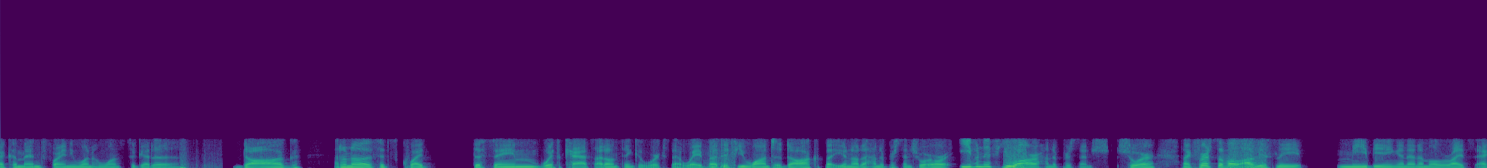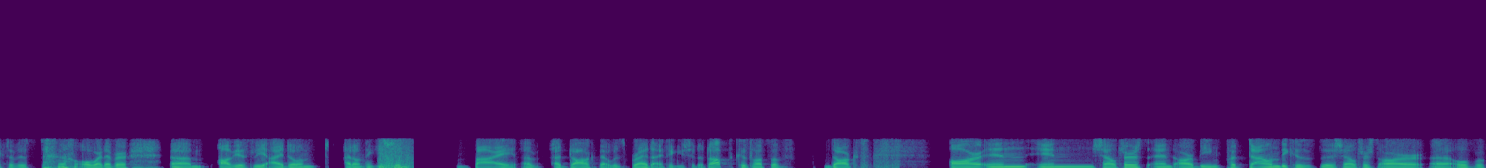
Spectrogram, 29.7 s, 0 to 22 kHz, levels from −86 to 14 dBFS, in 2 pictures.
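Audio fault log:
throughout, Bluetooth CVSD headset codec: a one-bit, 64 kbps-style delta coder stops everything above 4 kHz, so the speech is muffled, s sounds scratchy, and a granular hiss sits underneath.
1.80 to 2.22 s, 7.04 to 7.36 s, 10.04 to 10.27 s, 12.28 to 12.67 s, 18.65 to 19.02 s, 23.47 to 23.88 s, bit errors on a Bluetooth voice link: flipped bits on the headset link, a few percent and around a tenth at 18.65 s between "don't I don't think" and "buy a a dog", add rushing crackle without loud clicks.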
